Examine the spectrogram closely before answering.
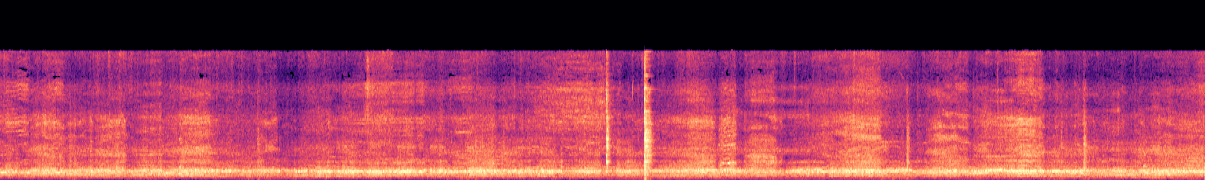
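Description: Steady chorus of a flock of white layer hens clucking and murmuring together, with one sharp knock about halfway through.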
